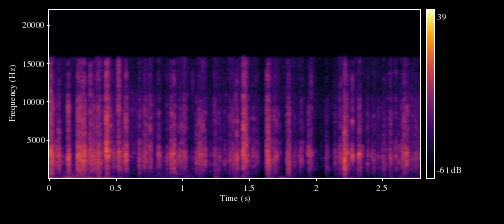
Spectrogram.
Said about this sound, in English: Dang, you type quick.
